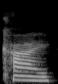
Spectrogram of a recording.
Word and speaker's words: Chi: Chi or something but it's actually like Chi so it almost looks more like all right sounds more like k-i-e-kai you know um it runs right like it said it rhymes with sky this test examines the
